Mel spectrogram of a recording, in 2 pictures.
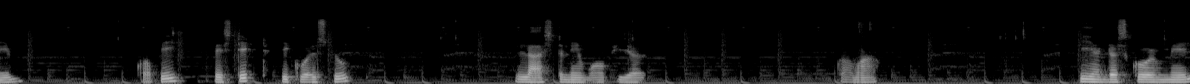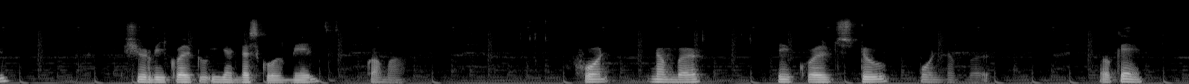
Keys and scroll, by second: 1.9 ctrl+v, 2.9 =, 3.4 =, 5.1 ctrl+c, 6.9 ctrl+v, 8.5 ,, 8.5 space, 10.6 ctrl+c, 12.3 Left, 12.9 ctrl+v, 13.3 =, 13.6 ctrl+v, 14.8 ,, 15.1 space, 17.9 ctrl+c, 20.2 ctrl+v, 20.4 =, 20.8 ctrl+v.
